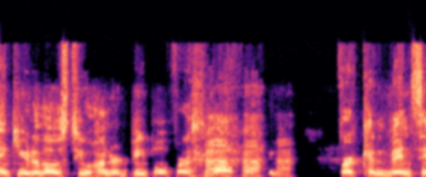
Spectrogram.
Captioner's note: chuckles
